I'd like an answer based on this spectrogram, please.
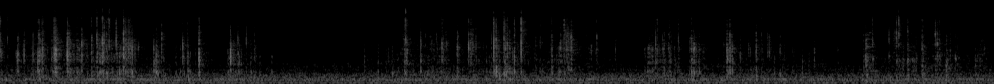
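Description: Faint crinkling of a butter wrapper being peeled off a stick of butter by gloved hands: dense crackling for the first couple of seconds, then scattered crackles.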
